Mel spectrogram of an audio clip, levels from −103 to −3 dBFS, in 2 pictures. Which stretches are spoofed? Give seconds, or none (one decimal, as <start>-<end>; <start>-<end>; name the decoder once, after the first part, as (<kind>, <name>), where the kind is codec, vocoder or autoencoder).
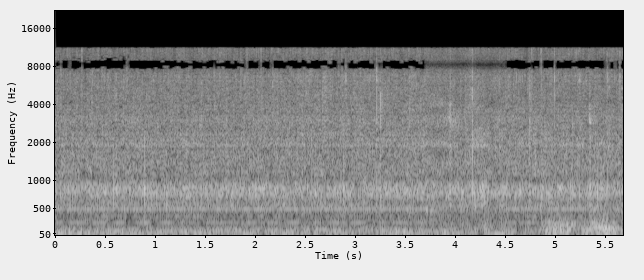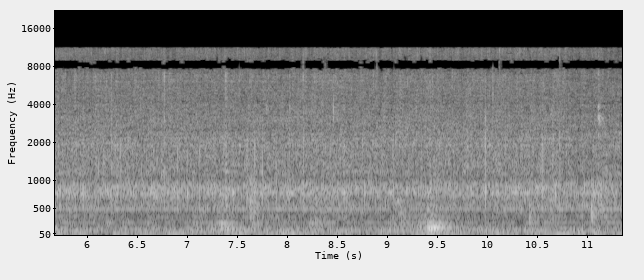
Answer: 3.7-4.5 (codec, SNAC)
